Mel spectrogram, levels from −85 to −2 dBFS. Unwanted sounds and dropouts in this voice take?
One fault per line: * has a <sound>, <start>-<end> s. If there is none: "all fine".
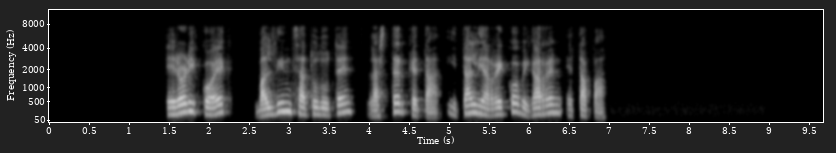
all fine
